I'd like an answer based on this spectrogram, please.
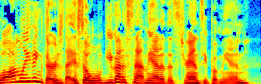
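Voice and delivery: ordinary delivery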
